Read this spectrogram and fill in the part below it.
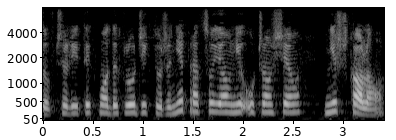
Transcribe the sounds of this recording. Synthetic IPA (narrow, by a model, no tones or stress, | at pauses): uft͡ʂɘlʲit̪ɘxmwɔd̪ɘxlud͡ʑik̚t̪uʐɘɲɛpɾat̪sujɔ̃w̃ɲɛʔut͡ʂɔ̃w̃ɕɛ | ɲɛʂkɔlɔ̰̃w̃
